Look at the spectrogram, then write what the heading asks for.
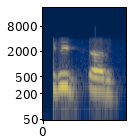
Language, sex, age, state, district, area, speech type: Tamil, female, 30-45, Tamil Nadu, Vellore, urban, conversation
